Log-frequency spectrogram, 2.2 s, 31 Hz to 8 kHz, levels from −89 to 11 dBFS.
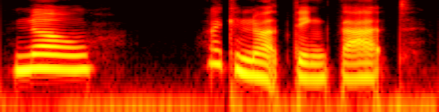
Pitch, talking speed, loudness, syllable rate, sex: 225 Hz, 135 wpm, -18 LUFS, 4.0 syllables/s, female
